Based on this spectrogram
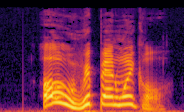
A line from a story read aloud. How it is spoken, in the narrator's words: exclaimed two or three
